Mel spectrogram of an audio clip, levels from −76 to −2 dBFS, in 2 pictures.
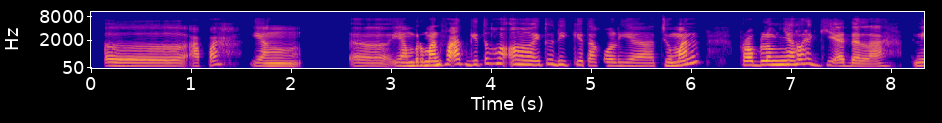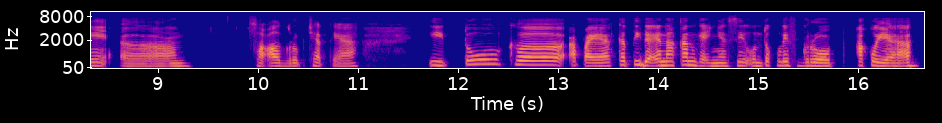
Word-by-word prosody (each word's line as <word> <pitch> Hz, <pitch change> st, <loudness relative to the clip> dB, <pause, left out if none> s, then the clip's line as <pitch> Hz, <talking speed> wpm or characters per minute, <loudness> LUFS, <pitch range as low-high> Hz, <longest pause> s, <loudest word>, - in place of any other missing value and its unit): eee, 170 Hz, -2 st, +1 dB
apa 175 Hz, +3 st, -2 dB, 0.4 s
yang, 160 Hz, -3 st, -1 dB, 0.5 s
eee, 165 Hz, -2 st, -4 dB
yang 180 Hz, 0 st, +2 dB
bermanfaat 225 Hz, +7 st, +6 dB
gitu 240 Hz, +5 st, -3 dB
heeh, 250 Hz, -6 st, +3 dB
itu 265 Hz, +4 st, -6 dB
dikit 225 Hz, -1 st, -3 dB
aku 195 Hz, +1 st, -8 dB
liat. 170 Hz, -2 st, -3 dB
Cuman 215 Hz, -, +4 dB, 0.4 s
problem-nya 230 Hz, +2 st, +6 dB
lagi 230 Hz, -7 st, -2 dB
adalah 160 Hz, -4 st, +1 dB, 0.3 s
nih, 185 Hz, +1 st, -2 dB, 0.2 s
mmm, 150 Hz, +1 st, -5 dB, 0.5 s
soal 170 Hz, -, 0 dB
grup 170 Hz, +1 st, -7 dB
chat 175 Hz, -3 st, -5 dB
ya. 155 Hz, +2 st, -5 dB, 0.7 s
Itu 255 Hz, +6 st, -3 dB
ke 240 Hz, -, -1 dB, 0.4 s
apa 175 Hz, -, 0 dB
ya, 175 Hz, +1 st, +2 dB
ketidakenakan 220 Hz, -1 st, +1 dB
kayaknya 170 Hz, -1 st, -3 dB
sih 190 Hz, +4 st, -6 dB
untuk 185 Hz, +3 st, -5 dB
left 200 Hz, -2 st, -3 dB
grup 180 Hz, -2 st, 0 dB, 0.2 s
aku 200 Hz, 0 st, +2 dB
ya. 170 Hz, 0 st, +3 dB
185 Hz, 120 wpm, -22 LUFS, 170-225 Hz, 0.7 s, bermanfaat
